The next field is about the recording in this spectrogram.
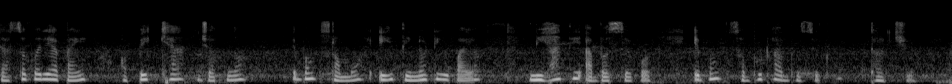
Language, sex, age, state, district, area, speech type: Odia, female, 18-30, Odisha, Cuttack, urban, spontaneous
